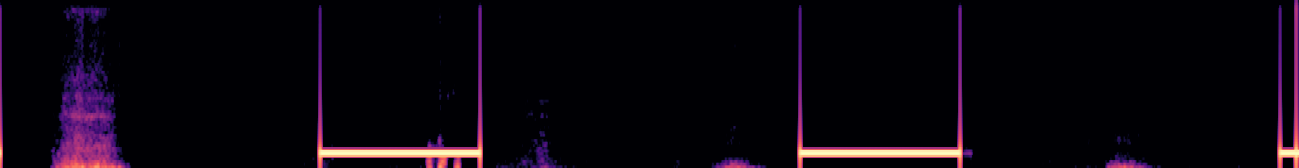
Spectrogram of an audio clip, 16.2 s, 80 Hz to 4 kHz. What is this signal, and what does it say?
Ringback tone (North America), 440 + 480 Hz.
